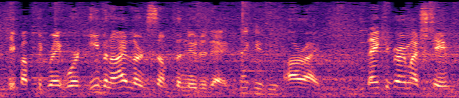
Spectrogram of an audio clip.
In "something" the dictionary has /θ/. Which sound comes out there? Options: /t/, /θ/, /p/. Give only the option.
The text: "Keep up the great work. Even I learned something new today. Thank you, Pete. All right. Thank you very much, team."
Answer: /θ/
